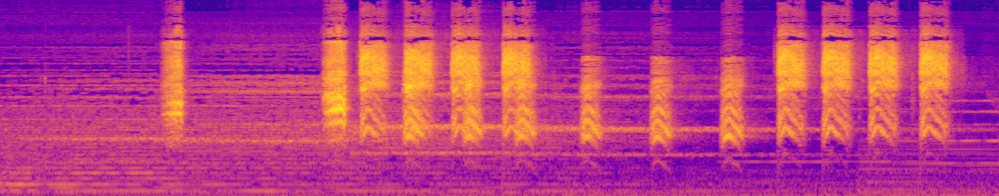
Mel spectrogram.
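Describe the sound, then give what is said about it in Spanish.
A crow caws loudly about a dozen times, one lone call and then a quick steady series of harsh caws, over a low droning background with no talking. “Historias del más allá, en la voz de un cuervo.”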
